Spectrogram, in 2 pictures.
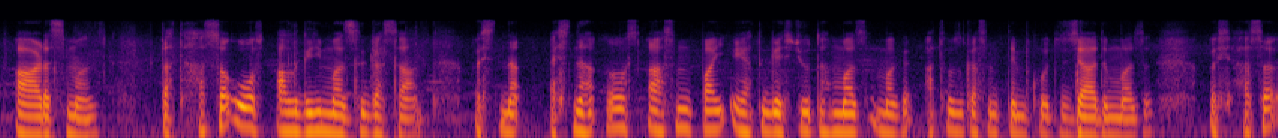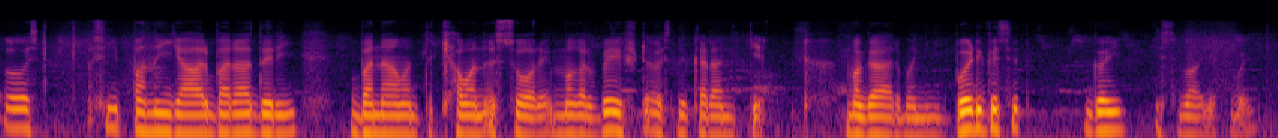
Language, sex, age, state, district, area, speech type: Kashmiri, male, 18-30, Jammu and Kashmir, Shopian, rural, spontaneous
